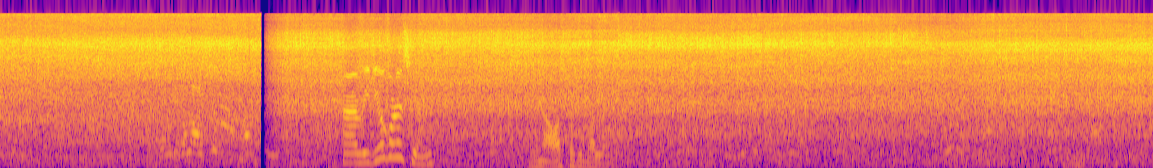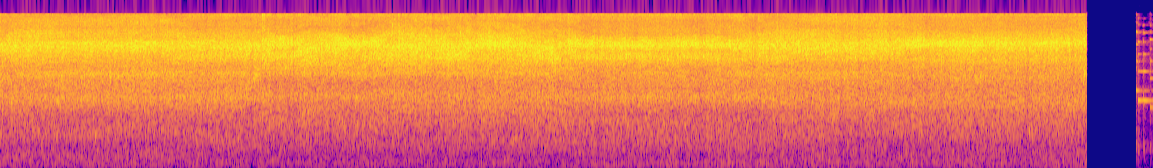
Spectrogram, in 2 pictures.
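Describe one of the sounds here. A waterfall rushes and splashes steadily over rocks close by.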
